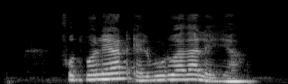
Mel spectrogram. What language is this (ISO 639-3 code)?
eus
